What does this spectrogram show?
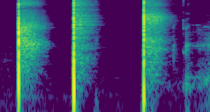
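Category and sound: human body sound, hand claps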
